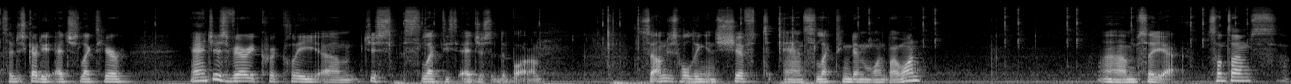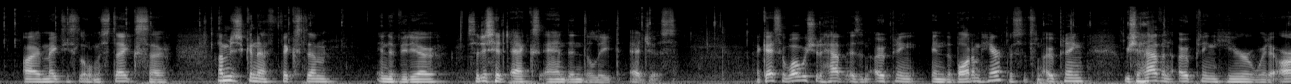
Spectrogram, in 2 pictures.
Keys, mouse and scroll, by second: 0.0 click, 1.6 middle drag, 2.4-6.5 middle drag, 6.5 scroll up 1, 7.4 shift+click, 8.6 shift+click, 9.3 shift+click, 10.1 shift+click, 10.7 shift+click, 11.3 shift+click, 12.0 shift+click, 12.4 shift+click, 13.0 shift+click, 13.5 shift+click, 14.1 shift+click, 14.5-15.7 middle drag, 15.7 shift+click, 16.1-24.4 middle drag, 18.1 x, 20.0 scroll down 1, 24.7 scroll up 1.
